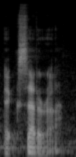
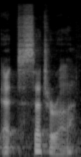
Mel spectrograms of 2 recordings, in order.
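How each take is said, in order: First: The first word ends with a K sound. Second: The first word ends with a T sound. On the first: The speaker calls it wrong. "There's no X in there" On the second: The speaker calls it right. "It is a T sound"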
